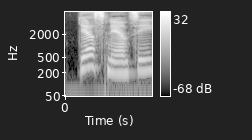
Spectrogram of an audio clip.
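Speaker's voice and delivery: ordinary delivery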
